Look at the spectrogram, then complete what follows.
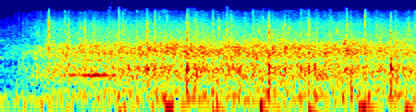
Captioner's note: audience applauding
